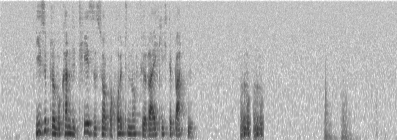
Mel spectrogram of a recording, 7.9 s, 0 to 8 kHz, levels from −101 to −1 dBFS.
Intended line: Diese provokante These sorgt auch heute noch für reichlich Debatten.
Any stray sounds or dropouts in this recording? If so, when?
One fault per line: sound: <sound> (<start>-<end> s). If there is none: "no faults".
sound: laugh (4.8-5.3 s)
sound: thud (6.5-7.2 s)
